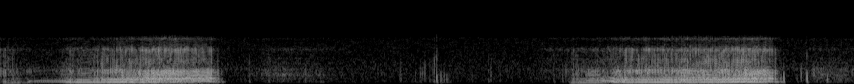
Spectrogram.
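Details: A man snoring in his sleep past the time he should have been up, giving two long, loud, rumbling snores on breathing in, separated by a quiet pause of several seconds.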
